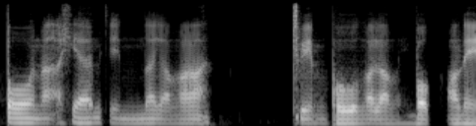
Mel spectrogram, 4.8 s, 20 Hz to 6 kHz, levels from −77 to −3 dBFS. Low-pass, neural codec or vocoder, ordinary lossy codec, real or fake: 5.4 kHz; codec, 16 kHz, 0.5 kbps, X-Codec, HuBERT features, trained on general audio; none; fake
